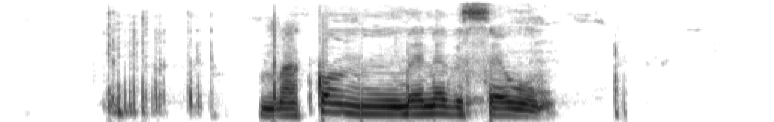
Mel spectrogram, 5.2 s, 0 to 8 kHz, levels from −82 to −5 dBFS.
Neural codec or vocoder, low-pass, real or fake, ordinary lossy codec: vocoder, 44.1 kHz, 128 mel bands, Pupu-Vocoder; 7.2 kHz; fake; MP3, 64 kbps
